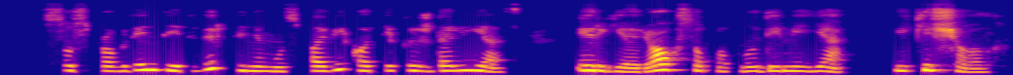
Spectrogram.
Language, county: Lithuanian, Vilnius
